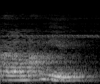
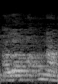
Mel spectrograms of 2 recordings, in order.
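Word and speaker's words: على معنى: Makanya ala makna ini kalian kemarin saya suruh baca itu bacanya ala makna bukan ala maknin. Bukan ala maknin, ala makna tetap.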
